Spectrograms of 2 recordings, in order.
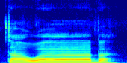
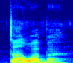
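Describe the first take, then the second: First: One vowel is drawn out long. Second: All the vowels are said short. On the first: "juga ada alif, pasti dibaca panjang" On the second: "namun tidak ada alif, dibaca pendek"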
